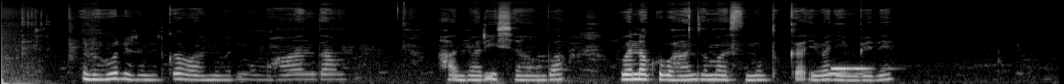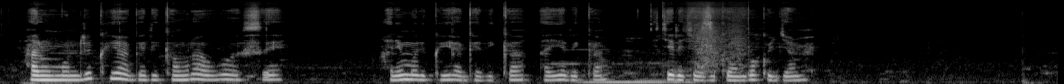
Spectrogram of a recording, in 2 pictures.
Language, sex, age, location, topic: Kinyarwanda, female, 18-24, Musanze, government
